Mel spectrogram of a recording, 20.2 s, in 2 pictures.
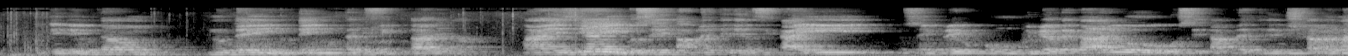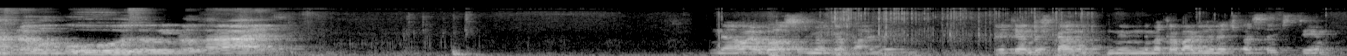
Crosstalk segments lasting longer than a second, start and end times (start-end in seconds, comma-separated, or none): none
